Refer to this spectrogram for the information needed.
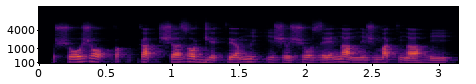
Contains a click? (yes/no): no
